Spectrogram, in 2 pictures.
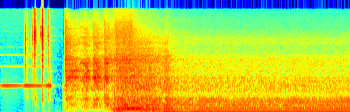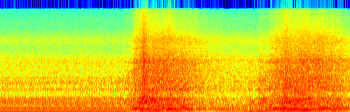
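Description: A car engine cranking and catching about a second in, settling into a steady idle, then revved twice near the end, each rev rising and falling. Before it cranks, a steady electronic warning tone sounds along with a few clicks.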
